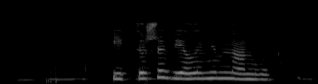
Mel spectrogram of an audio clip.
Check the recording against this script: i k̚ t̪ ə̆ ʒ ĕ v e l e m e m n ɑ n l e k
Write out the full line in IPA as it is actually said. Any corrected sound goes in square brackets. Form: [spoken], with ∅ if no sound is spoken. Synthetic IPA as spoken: i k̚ t̪ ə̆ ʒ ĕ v e l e m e m n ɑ n l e k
